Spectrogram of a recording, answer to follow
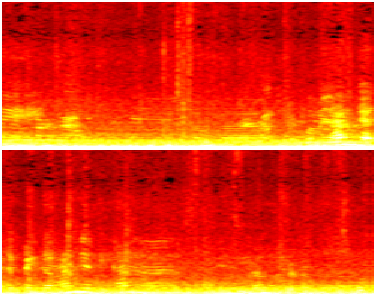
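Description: Steady low rumble of a city bus's engine heard from inside the passenger cabin, with indistinct talking in the background.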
